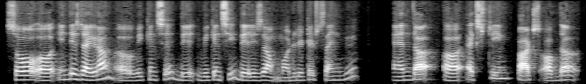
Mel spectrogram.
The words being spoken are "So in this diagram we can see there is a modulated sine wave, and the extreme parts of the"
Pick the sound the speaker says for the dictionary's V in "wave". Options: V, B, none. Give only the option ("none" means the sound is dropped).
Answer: none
